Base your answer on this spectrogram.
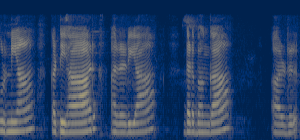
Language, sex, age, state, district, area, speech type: Maithili, female, 18-30, Bihar, Purnia, rural, spontaneous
